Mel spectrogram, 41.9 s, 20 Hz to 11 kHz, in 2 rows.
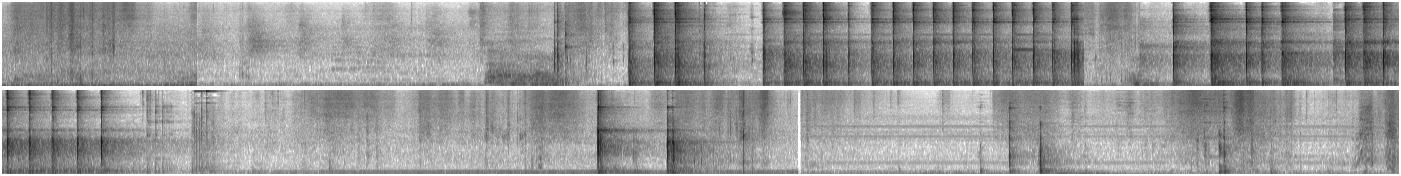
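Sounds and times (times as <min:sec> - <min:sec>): hammer striking metal: 0:09.3 - 0:16.3, 0:17.1 - 0:23.4, 0:29.9 - 0:31.6.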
